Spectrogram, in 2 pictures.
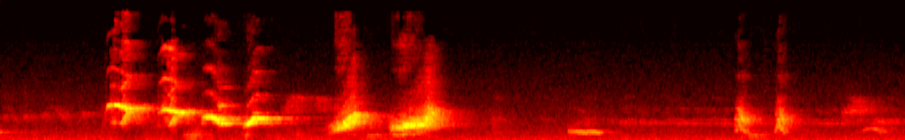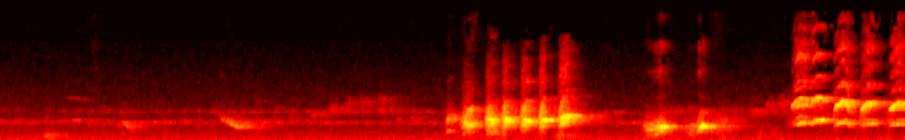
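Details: Greater green leafbird provoked into agitated singing, used as a lure: bursts of harsh buzzy trills and bright whistled slurs, a quieter stretch of scattered chips, then a renewed loud buzzy rattle.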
